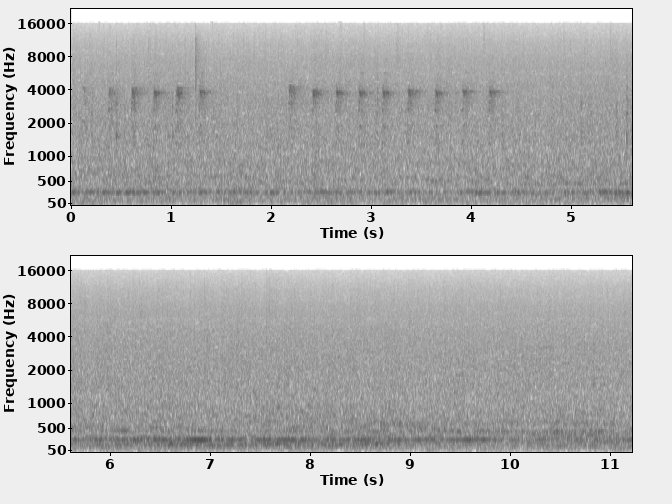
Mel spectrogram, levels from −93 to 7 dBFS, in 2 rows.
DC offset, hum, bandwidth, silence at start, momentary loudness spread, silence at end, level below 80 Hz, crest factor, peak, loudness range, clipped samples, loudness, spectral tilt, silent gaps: under 0.1%; none; 16.5 kHz; 0 s; 5 LU; 0 s; -58 dBFS; 20 dB; -14 dBFS; 2 LU; under 0.1%; -32 LUFS; -2.5 dB/octave; none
